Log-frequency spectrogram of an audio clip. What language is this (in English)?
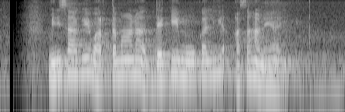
Sinhala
